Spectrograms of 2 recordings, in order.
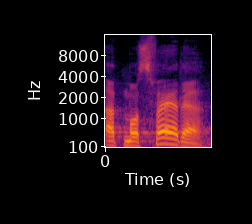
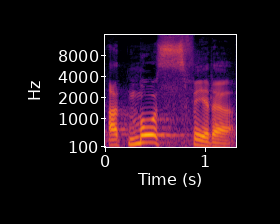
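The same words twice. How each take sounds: First: The stress falls on the syllable 'fe'. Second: The stress falls on the syllable 'mos'. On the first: This is the Portuguese pronunciation. "Em português, a tônica já é fé" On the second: This is the Spanish pronunciation. "a tônica é mos"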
